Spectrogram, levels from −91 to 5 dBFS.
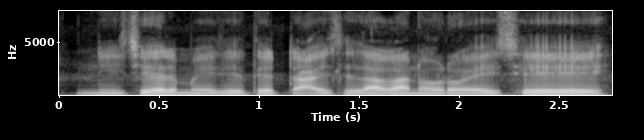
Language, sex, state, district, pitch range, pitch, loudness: Bengali, male, West Bengal, Cooch Behar, 110-120 Hz, 115 Hz, -17 LUFS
